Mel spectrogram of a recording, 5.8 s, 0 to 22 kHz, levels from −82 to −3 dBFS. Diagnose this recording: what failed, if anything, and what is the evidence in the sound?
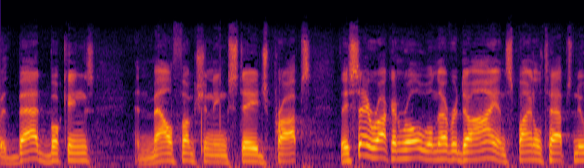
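Two sharp pops between 2.01 and 2.22 s, peaking a little above the level of the sound: a loud pop, likely a voltage pulse in the analogue wiring from a plug or switch.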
